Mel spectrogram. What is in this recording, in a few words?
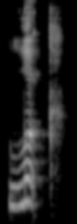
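"Look", English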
